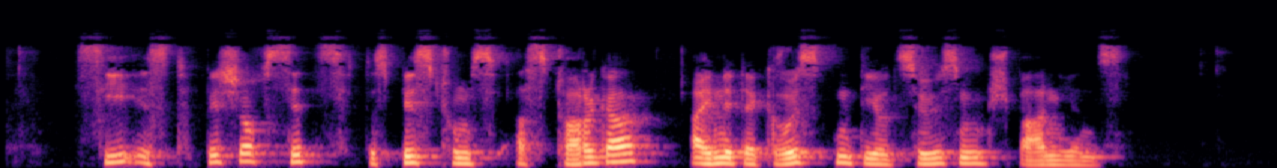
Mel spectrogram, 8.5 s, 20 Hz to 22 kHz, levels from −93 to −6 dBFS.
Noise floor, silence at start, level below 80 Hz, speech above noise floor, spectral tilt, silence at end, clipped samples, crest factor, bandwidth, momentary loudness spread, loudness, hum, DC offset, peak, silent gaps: -80 dBFS; 0.55 s; -56 dBFS; 61 dB; -6 dB/octave; 1.05 s; under 0.1%; 18 dB; 9.2 kHz; 14 LU; -19 LUFS; none; under 0.1%; -2 dBFS; none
